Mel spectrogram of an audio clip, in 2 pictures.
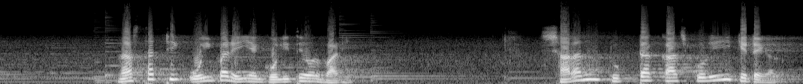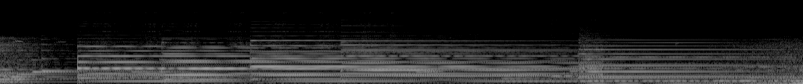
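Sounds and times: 
speech: 0:00.9 - 0:03.6, 0:05.5 - 0:07.9
clock chimes striking one o'clock at night: 0:08.8 - 0:15.8.

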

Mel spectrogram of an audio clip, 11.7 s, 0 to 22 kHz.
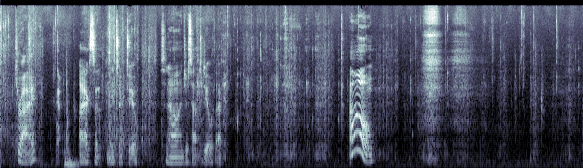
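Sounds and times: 
speech: 0:00.4 - 0:04.6, 0:07.3 - 0:07.6
crunching chews of a cinnamon treat: 0:03.9 - 0:11.6
biting into a crunchy cinnamon treat: 0:04.4 - 0:09.0, 0:09.6 - 0:11.6.

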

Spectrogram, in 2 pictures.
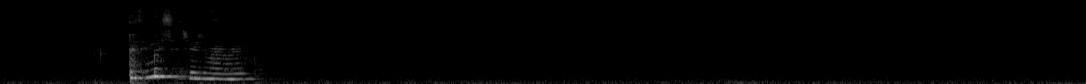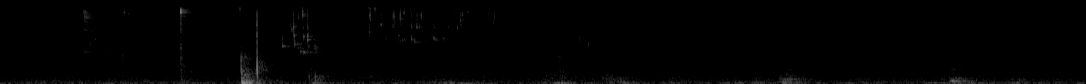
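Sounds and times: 
low hiss: 0:00.0 - 0:21.7
speech: 0:01.8 - 0:02.6
water dripping in a bathtub: 0:11.6 - 0:17.5.

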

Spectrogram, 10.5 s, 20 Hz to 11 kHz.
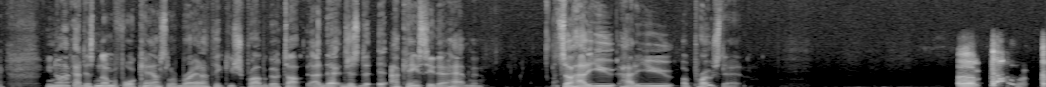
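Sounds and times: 
speech: 0:00.4 - 0:07.5, 0:09.6 - 0:10.4
rough throat clearing: 0:09.7 - 0:10.4
raspy cough: 0:09.8 - 0:10.4.

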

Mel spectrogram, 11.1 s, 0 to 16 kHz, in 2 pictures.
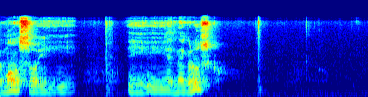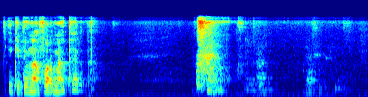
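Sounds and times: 
speech: 0:00.0 - 0:01.2, 0:01.9 - 0:03.3, 0:05.6 - 0:07.0, 0:08.4 - 0:09.0
person sneezing: 0:08.4 - 0:09.1.

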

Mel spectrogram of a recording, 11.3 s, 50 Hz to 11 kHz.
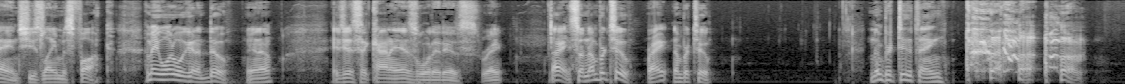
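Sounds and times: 
speech: 0:00.0 - 0:07.2, 0:08.4 - 0:11.0
person coughing harshly: 0:09.7 - 0:11.0.

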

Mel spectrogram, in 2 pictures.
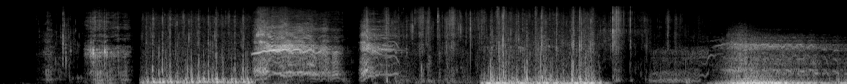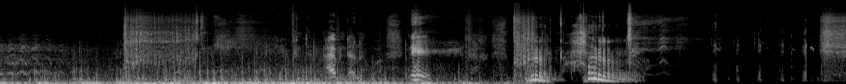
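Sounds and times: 
horse hooves clip-clopping at a walk: 0:01.4 - 0:02.6, 0:03.7 - 0:07.1, 0:07.8 - 0:13.7
horse whinnying at a stables: 0:02.5 - 0:04.0, 0:06.5 - 0:10.5
speech: 0:12.6 - 0:12.9
laughter: 0:13.8 - 0:16.9.

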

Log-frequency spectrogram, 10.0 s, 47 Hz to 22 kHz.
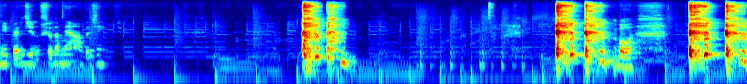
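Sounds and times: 
speech: 0:00.1 - 0:01.6, 0:04.5 - 0:04.8, 0:08.2 - 0:08.6
person with an itchy throat coughing: 0:04.0 - 0:04.7, 0:07.4 - 0:08.2, 0:09.2 - 0:09.9.

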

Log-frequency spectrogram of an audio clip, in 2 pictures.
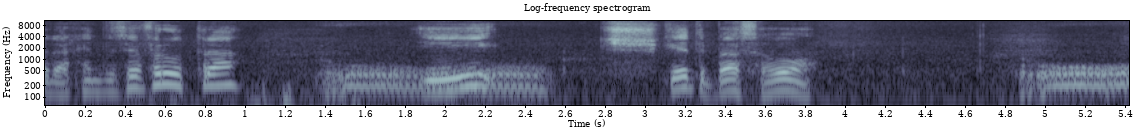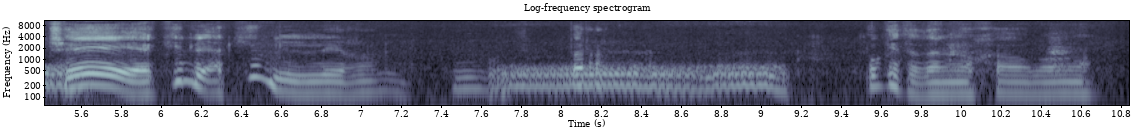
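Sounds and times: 
speech: 0:00.0 - 0:04.0, 0:04.8 - 0:10.8
dog grumbling and growling: 0:01.4 - 0:02.6, 0:04.9 - 0:05.7, 0:07.4 - 0:09.2.

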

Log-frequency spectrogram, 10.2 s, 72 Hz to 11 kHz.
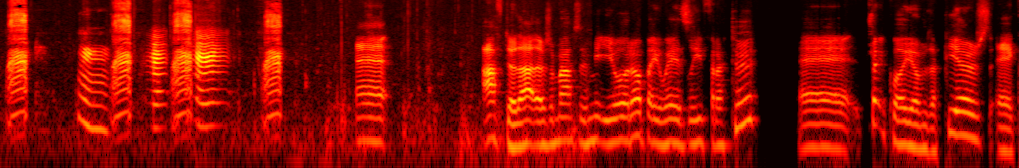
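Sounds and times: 
human voice imitating nasal honking duck quacks: 0:00.1 - 0:02.8
speech: 0:04.9 - 0:10.1.

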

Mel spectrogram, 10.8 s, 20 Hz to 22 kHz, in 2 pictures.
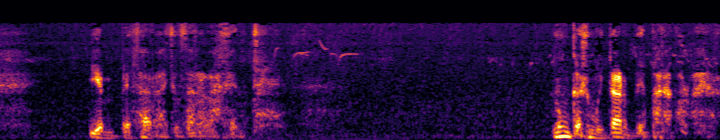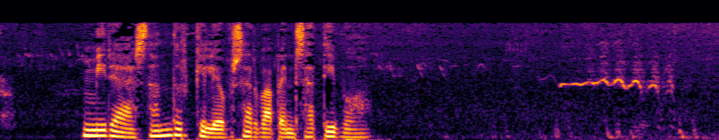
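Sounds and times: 
speech: 0:00.7 - 0:02.2, 0:04.2 - 0:08.4
horse whinnying: 0:09.6 - 0:10.7.

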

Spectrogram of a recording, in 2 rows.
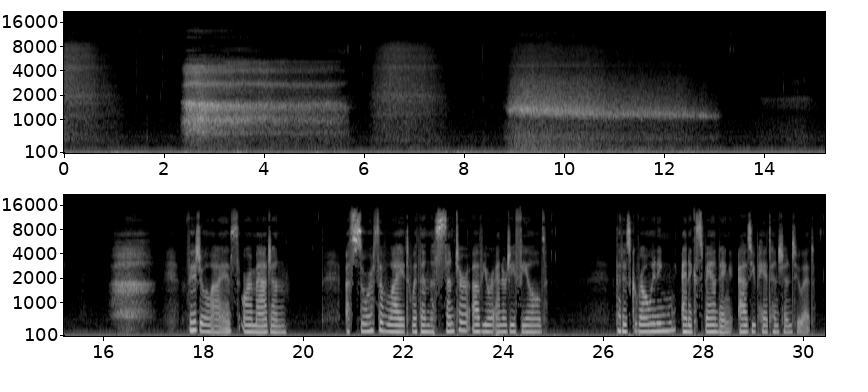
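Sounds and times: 
person breathing slowly and deeply during a guided relaxation exercise: 0:00.0 - 0:01.3, 0:02.3 - 0:07.8, 0:08.8 - 0:13.2, 0:13.8 - 0:15.1, 0:16.1 - 0:17.6
speech: 0:17.7 - 0:19.8, 0:20.9 - 0:25.0, 0:26.3 - 0:30.3.

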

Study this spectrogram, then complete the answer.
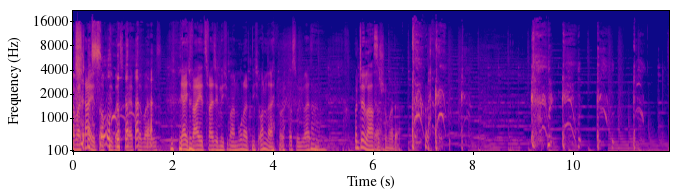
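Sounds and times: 
laughter: 0:00.0 - 0:02.6
speech: 0:00.0 - 0:07.4
person clearing throat: 0:06.8 - 0:07.9, 0:09.2 - 0:11.5
person coughing: 0:06.8 - 0:08.0, 0:09.2 - 0:11.5.

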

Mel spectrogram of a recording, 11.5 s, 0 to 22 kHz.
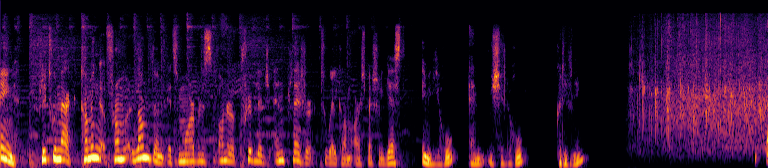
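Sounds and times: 
speech: 0:00.0 - 0:09.6
crowd applause sound effect: 0:09.4 - 0:11.5.

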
